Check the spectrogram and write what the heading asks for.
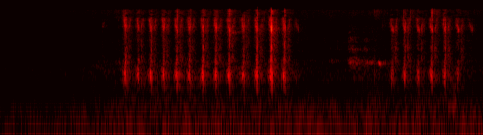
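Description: An Indian ringneck parrot making a soft, rapid clicking series, about eight clicks a second for two seconds, then a fainter scattering of clicks near the end.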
